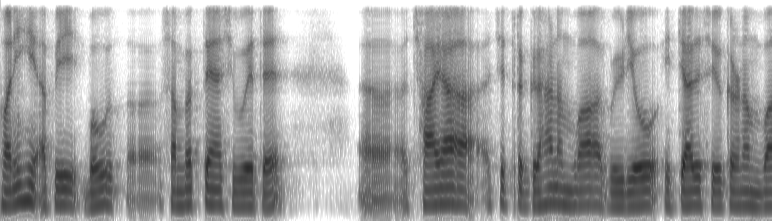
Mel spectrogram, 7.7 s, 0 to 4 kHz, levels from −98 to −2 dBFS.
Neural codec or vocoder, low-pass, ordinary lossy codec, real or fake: codec, 16 kHz, 0.3 kbps, FocalCodec; 3.6 kHz; none; fake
